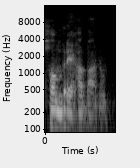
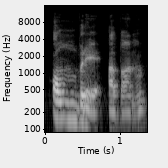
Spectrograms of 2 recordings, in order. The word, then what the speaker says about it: Hombre Habano: Well, actually well actually it's not it's not Hombre Habano, it's Ombre Abano. There's no H's pronounced.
